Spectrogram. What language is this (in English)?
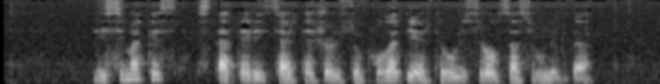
Georgian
